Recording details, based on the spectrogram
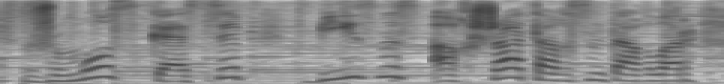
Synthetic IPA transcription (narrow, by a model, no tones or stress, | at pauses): ʒʊməskʲʰæsɪp | bijznesɑqʃɑt̪ʰɑʁəsənt̪ʰɑʁəlˠɑɾ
